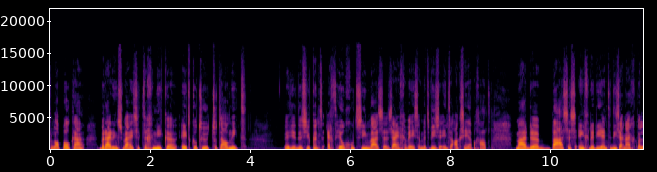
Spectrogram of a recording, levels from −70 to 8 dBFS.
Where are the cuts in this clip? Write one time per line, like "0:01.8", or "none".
none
